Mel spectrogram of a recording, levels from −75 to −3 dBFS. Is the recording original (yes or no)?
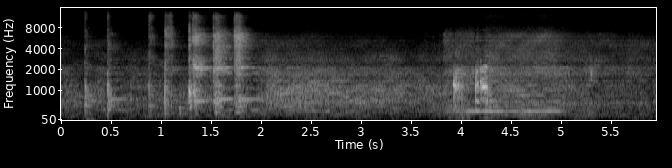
no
